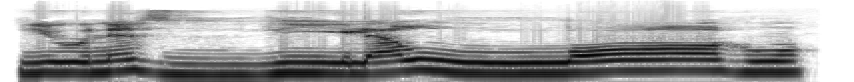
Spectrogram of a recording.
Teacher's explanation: نغلظ اللام في اسم الجلالة لأنها سبقت بفتح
